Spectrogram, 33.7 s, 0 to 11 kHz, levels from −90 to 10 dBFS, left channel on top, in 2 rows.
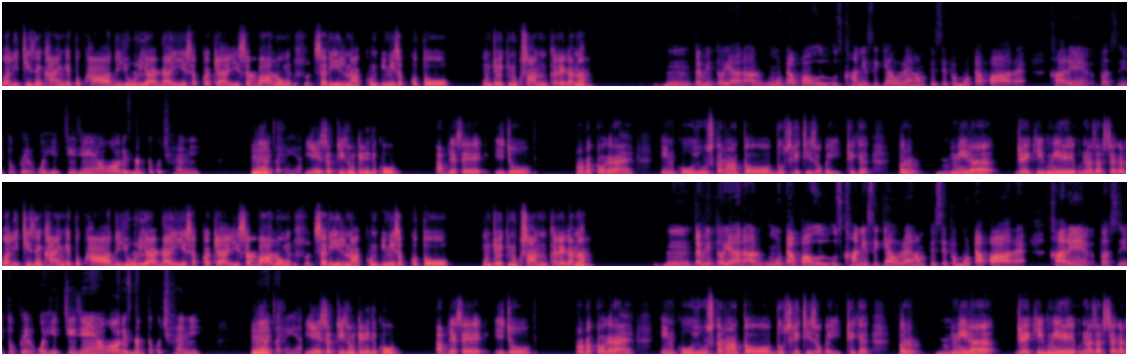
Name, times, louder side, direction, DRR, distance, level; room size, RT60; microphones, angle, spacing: voice 1, 0.0-6.7 7.2-8.9 20.6-20.9 21.4-22.9 23.4-24.8 25.5-30.6 31.1-31.8 32.1-33.7, right 2 dB, 20° right, 0.8 m, -28 dB
voice 2, 9.8-19.9 20.7-21.4 30.9-31.1, right 5 dB, 85° right, 1.0 m, -32 dB
head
